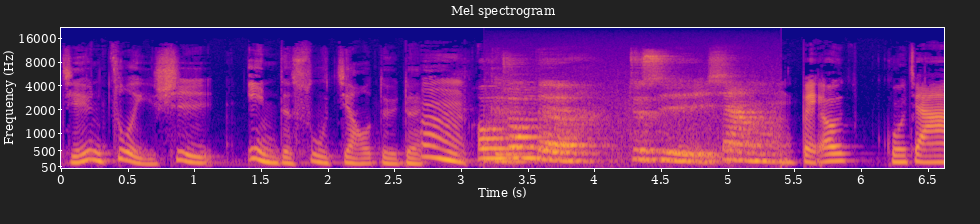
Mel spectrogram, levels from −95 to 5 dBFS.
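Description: A speech clip in which, from 3.17 to 5.40 s, the close microphone's signal likely dropped out or went unused and the recording fell back on a switch to a distant microphone. The voice turns roomy and hollow at once, losing low-end body, while its loudness stays about the same and the background noise rises to roughly 25 dB below the speech. Both transitions are abrupt, with no crossfade.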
